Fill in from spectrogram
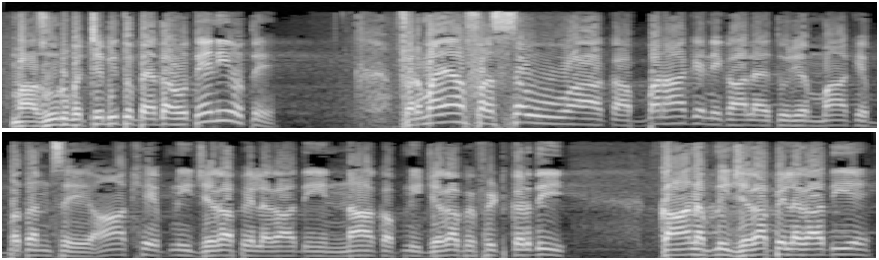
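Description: A middle-aged man preaching a sermon, lively and conversational, throwing rhetorical questions at his listeners and calling them brothers. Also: medium pitch.

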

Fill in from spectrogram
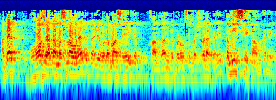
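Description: Echoey preaching man, mellow voice. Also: medium pitch, slight background noise. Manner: conversational preaching with rhetorical questions. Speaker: Islamic cleric. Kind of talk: sermon. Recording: echoey hall with long reverb.

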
